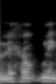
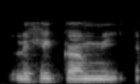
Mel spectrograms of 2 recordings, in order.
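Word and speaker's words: لِحِكَمٍ: Bukan lihukmi kali bacanya. Lihikmis katsiratin. Lihikami.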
